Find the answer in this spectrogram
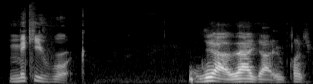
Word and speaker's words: Mickey Rourke: So, yeah, I hope it's good, like the Wrestler movie, like Ricky Rourke. How did you say his name? Mickey Rourke.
